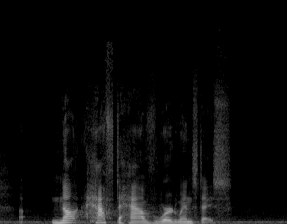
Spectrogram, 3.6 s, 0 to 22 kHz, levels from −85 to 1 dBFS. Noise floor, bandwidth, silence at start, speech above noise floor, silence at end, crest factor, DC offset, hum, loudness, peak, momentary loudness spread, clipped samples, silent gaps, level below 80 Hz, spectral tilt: -61 dBFS; 18.5 kHz; 0.05 s; 27 dB; 0.7 s; 24 dB; under 0.1%; none; -34 LUFS; -12 dBFS; 14 LU; under 0.1%; none; -68 dBFS; -6 dB/octave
